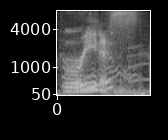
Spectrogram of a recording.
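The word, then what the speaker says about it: Rinus: Renus. – Oh, man, that's close. – R-I-S. – What rhymes with Renus? – Penis.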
